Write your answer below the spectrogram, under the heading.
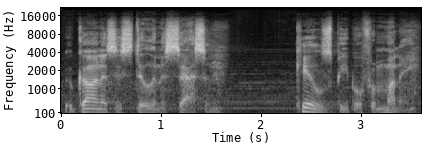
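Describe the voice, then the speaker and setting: Gruff game fighter, deep, terse and blunt, faint music behind. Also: male voice, sing-song, moderate pace, a bit bright, full character voice. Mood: disapproving. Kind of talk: video game voice acting.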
